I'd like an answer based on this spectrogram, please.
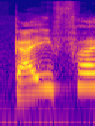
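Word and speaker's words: كيف: 2 নম্বরে কাইফা, এখানে মনে রাখতে হবে কাইফা, এই যে ইয়াটা, এটাকে বলা হয় লিন। আরবিতে একটা কায়দা আছে লিন, এটা হচ্ছে নরম করে উচ্চারণ হবে, ইয়ার উপরে সাকিন, আগে যদি জবর হয় তাহলে আমাদের জন্য এই ইয়াটা কাইফা এরকম যেন না হয়, কাইফা, কাইফা, মানে এটা একটা নরম হবে, লিন।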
